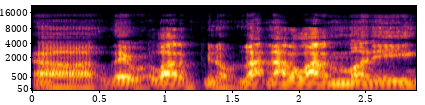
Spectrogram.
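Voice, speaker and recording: A man's fairly low voice with a bright, sharp tone against a quiet background. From Rhode Island. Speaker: former army ranger; interviewee. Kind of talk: interview storytelling. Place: home room. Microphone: lapel.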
